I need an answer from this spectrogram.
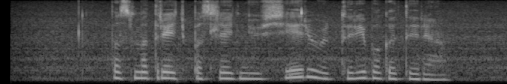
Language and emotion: Russian, sad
